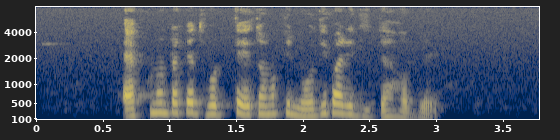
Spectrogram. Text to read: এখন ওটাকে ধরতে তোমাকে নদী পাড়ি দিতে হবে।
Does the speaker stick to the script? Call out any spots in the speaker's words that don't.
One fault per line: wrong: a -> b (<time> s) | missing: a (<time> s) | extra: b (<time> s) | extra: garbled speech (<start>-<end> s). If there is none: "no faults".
no faults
